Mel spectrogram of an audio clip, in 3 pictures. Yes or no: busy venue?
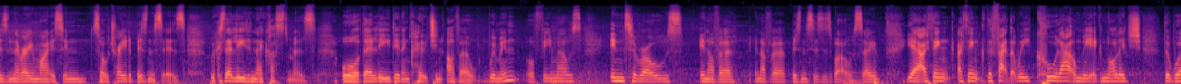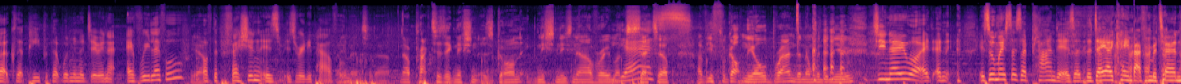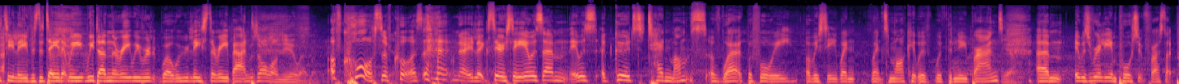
yes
